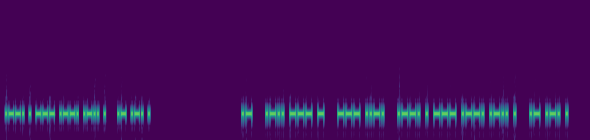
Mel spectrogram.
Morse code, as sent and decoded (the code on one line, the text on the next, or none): .--. --- .--. .-.. / .- .-. / .- / .-.. --- - / --- ..-. / .--. --- .--. .-.. / .- .-. .
PEOPLE ARE A LOT OF PEOPLE ARE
